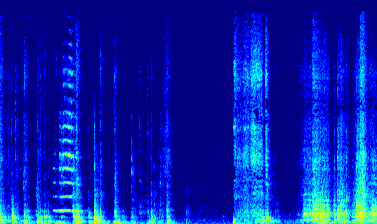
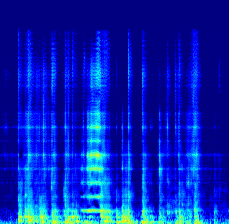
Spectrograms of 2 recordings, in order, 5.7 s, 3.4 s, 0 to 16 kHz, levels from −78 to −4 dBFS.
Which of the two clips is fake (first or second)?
second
